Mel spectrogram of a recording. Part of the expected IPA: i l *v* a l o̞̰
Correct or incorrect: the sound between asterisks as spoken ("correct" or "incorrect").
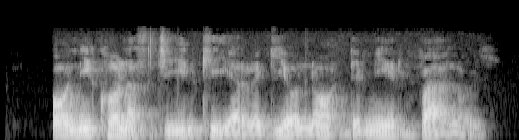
correct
